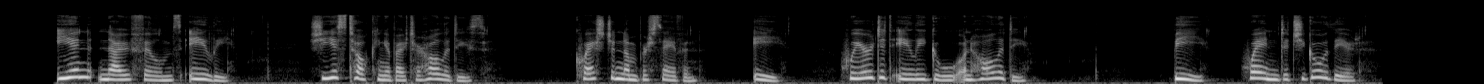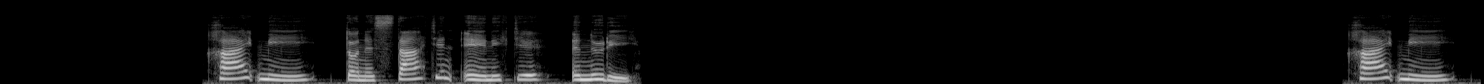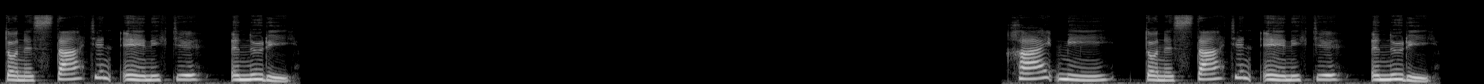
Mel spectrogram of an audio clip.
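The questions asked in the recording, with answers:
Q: Where did Ailey go on holiday?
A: The United States

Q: When did she go there?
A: Last year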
